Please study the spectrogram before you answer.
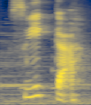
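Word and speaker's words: すいか: I have no idea why, but it's suika.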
